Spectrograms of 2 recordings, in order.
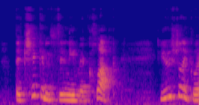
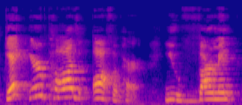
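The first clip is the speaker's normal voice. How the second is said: angry grandma; 5 dB louder than usual. Acted. Grandma scolding wolf.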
